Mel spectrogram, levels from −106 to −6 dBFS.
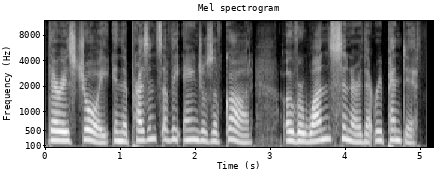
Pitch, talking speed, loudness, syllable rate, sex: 230 Hz, 185 wpm, -17 LUFS, 5.7 syllables/s, female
